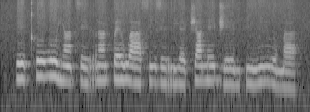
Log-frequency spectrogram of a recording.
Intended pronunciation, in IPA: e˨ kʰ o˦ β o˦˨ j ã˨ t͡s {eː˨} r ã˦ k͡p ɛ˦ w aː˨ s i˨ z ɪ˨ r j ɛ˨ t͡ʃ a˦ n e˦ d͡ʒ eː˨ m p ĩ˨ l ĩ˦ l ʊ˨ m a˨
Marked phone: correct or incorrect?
incorrect: e˨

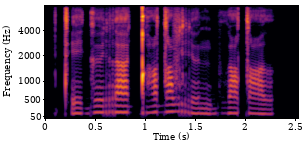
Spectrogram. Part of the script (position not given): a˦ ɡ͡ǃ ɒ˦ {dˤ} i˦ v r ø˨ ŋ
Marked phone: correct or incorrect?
correct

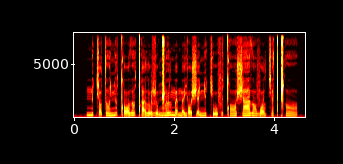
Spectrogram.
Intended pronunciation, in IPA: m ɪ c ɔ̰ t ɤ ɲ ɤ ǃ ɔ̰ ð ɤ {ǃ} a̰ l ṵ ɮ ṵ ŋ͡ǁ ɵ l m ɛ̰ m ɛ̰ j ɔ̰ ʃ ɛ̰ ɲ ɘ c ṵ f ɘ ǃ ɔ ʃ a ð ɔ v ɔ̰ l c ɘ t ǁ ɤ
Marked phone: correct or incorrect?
correct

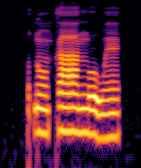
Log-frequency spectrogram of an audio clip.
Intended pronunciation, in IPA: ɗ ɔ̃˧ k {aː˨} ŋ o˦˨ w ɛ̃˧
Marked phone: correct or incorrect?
incorrect: aː˦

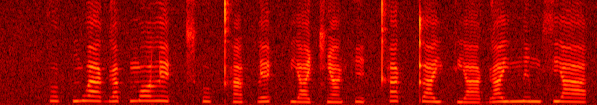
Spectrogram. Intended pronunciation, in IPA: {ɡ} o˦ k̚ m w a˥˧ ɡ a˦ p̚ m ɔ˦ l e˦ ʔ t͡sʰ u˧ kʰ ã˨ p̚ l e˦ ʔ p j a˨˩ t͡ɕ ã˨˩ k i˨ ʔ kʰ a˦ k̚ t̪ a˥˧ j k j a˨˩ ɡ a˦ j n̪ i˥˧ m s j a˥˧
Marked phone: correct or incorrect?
incorrect: k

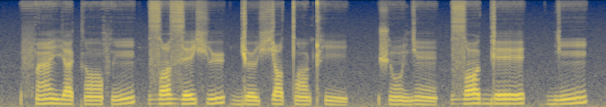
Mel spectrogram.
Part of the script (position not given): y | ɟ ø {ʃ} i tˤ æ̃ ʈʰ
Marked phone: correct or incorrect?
incorrect: ç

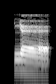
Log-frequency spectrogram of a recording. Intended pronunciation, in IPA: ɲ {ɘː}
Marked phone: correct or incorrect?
incorrect: ɛː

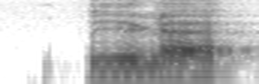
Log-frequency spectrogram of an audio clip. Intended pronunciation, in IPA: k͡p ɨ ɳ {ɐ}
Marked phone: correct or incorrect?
correct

